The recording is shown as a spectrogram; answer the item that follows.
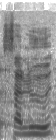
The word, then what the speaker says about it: salud: Salute with with the letter D in the end is Mexican. Salute with the letter T in the end is Italian.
